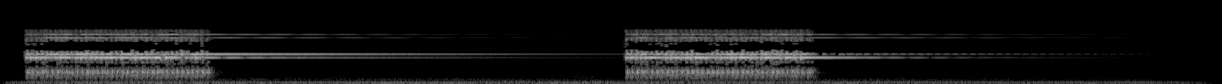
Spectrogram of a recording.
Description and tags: Bell System Ringer Model 687A 8 70 1
phone, ring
